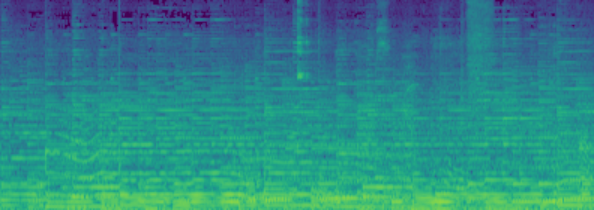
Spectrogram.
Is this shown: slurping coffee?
no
